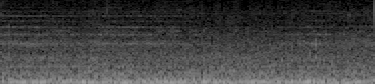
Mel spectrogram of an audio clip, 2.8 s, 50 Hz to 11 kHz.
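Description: A Class 395 Javelin train rolls past as a steady, moderately faint rumble with a low-pitched drone and no clear peaks, heard briefly.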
